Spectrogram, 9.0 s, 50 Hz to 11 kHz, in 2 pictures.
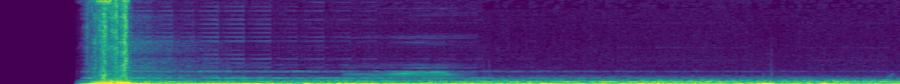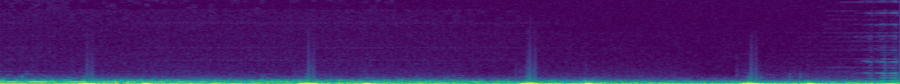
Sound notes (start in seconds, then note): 3.4 heartbeat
